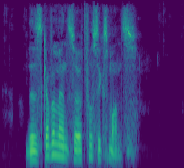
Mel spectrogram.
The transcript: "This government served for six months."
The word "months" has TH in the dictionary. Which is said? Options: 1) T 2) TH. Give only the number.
2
